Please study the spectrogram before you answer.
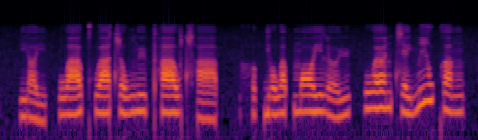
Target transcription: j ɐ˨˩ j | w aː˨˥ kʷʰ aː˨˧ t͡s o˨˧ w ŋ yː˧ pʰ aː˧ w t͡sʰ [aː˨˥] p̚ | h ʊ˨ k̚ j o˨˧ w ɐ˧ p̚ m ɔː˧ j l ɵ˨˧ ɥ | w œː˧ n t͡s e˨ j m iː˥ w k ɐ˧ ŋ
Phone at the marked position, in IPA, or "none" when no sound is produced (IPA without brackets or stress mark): aː˨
